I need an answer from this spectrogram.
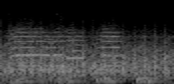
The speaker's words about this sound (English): A lot of gunfire. But I'm not seeing anything.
